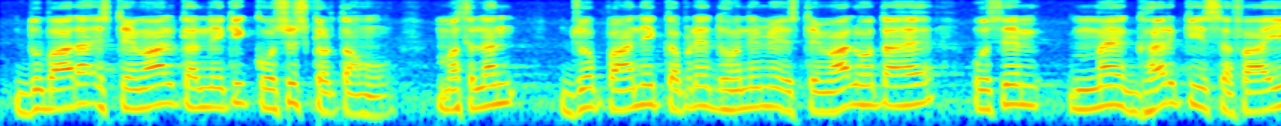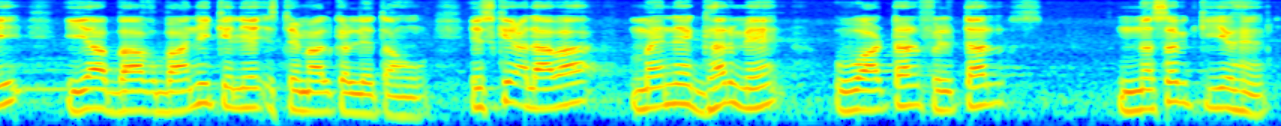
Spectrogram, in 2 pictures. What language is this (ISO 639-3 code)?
urd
